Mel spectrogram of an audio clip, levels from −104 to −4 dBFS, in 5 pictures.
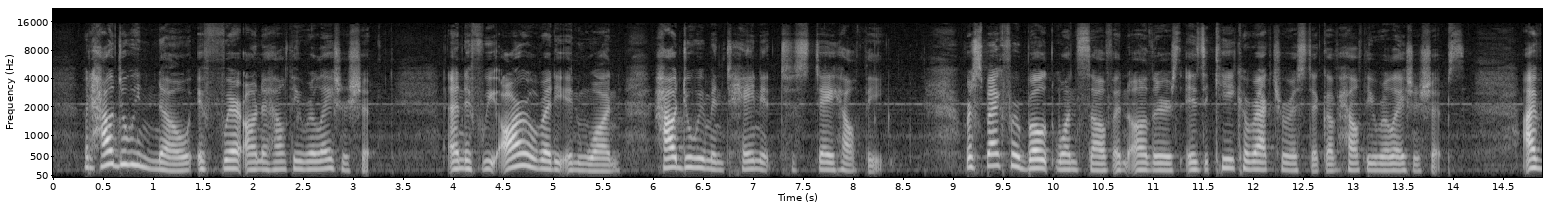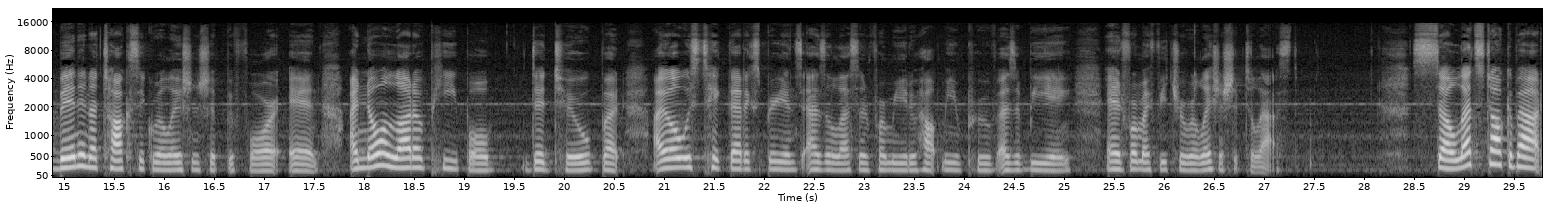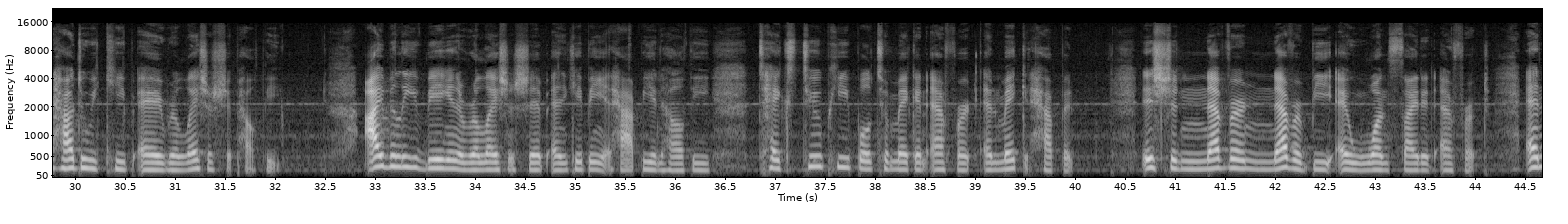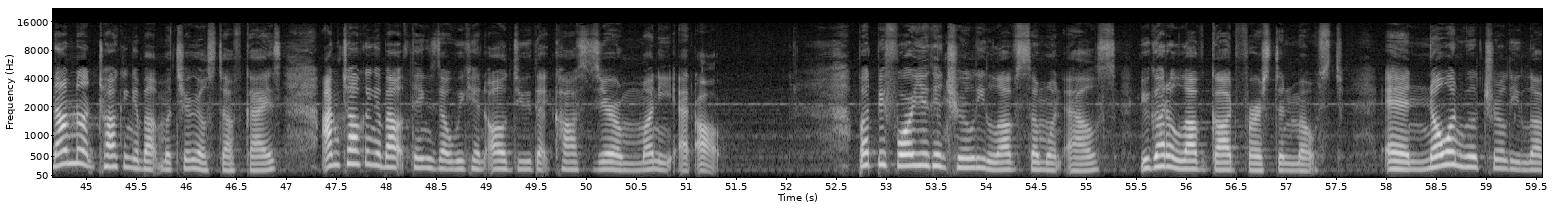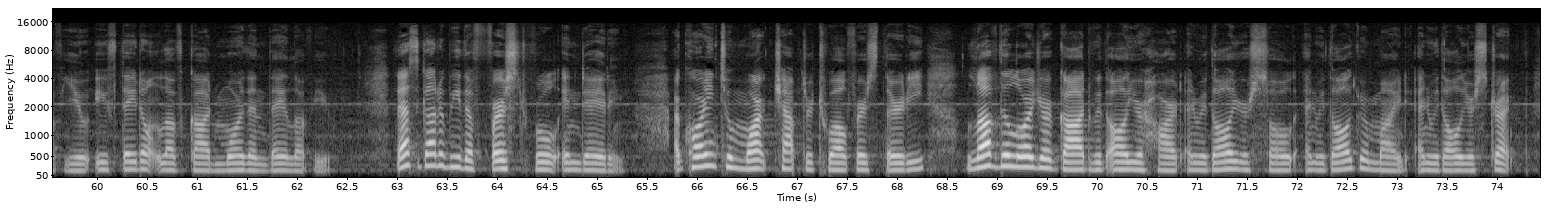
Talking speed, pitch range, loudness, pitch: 175 wpm, 170-210 Hz, -29 LUFS, 185 Hz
